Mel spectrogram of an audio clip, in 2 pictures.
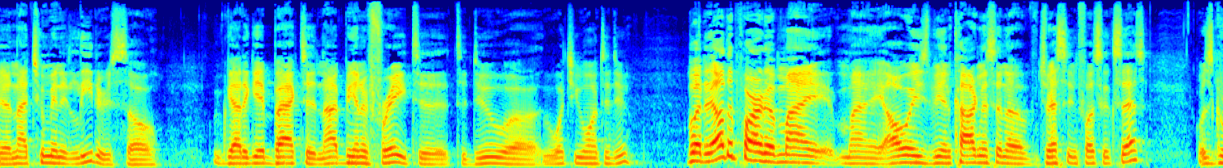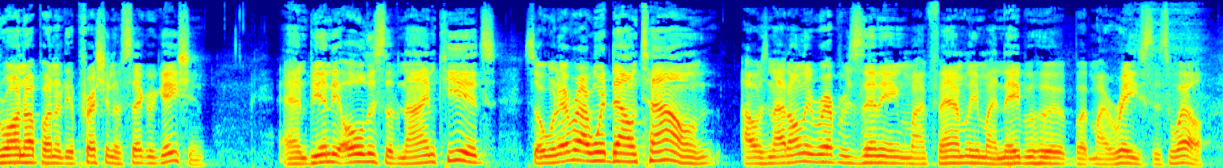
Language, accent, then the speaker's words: English; the South, United States; And I'm from the South, so I still believe that if not for sports, the South would be segregated.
